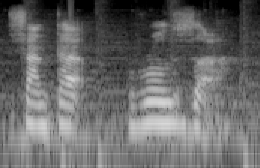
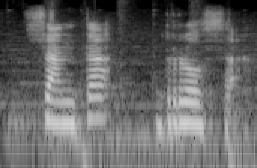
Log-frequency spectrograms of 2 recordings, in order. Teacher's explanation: But it shouldn't be perhaps as strong if you cannot do it, but definitely that S, it should not be pronounced as a Z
